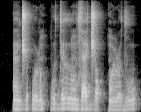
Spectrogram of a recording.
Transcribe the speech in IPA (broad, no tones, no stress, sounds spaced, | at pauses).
ɛ̃ d͡ʒ ʏ p u ɽ ũ pː u d ʏ lː ũ z æ d͡ʒ ɔ pː õ ɭ o d u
